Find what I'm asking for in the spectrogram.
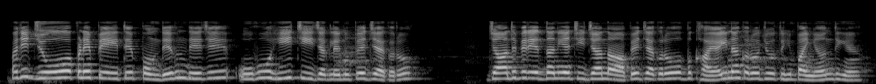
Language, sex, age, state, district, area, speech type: Punjabi, female, 18-30, Punjab, Tarn Taran, rural, spontaneous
